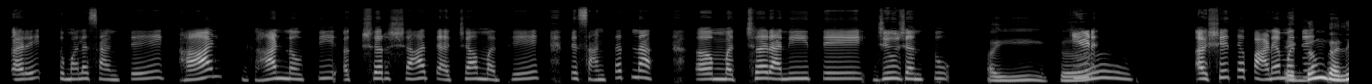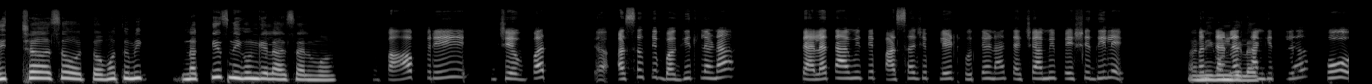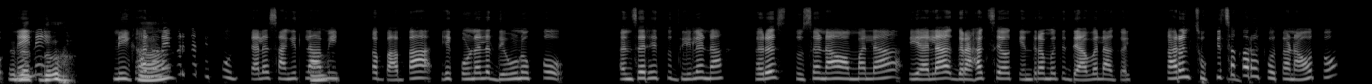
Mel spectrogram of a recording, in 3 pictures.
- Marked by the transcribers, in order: surprised: "आई ग"; other background noise; surprised: "बाप रे!"; in English: "प्लेट"; in Hindi: "रख दो"; chuckle
- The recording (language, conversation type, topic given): Marathi, podcast, कुटुंबातील खाद्य परंपरा कशी बदलली आहे?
